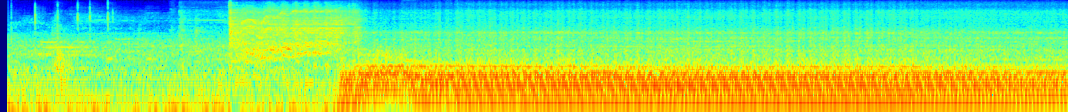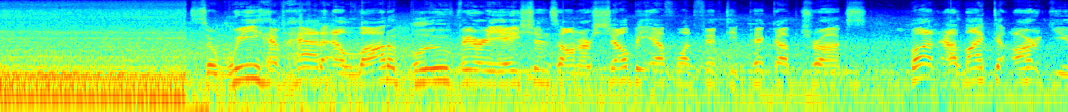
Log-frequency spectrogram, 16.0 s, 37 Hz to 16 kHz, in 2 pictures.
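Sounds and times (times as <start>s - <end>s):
engine cranking: 1.7s - 8.4s
engine idling loudly: 2.5s - 9.4s.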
